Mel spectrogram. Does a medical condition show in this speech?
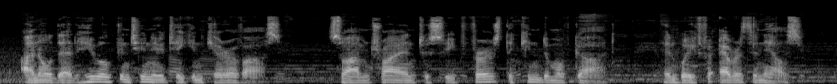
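No.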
